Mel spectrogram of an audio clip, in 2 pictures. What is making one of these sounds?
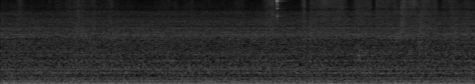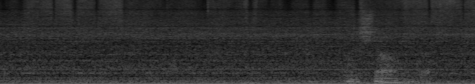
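A cloth rubs softly over a smooth wooden surface.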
